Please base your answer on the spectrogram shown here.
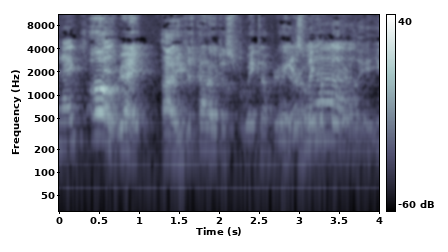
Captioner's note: none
